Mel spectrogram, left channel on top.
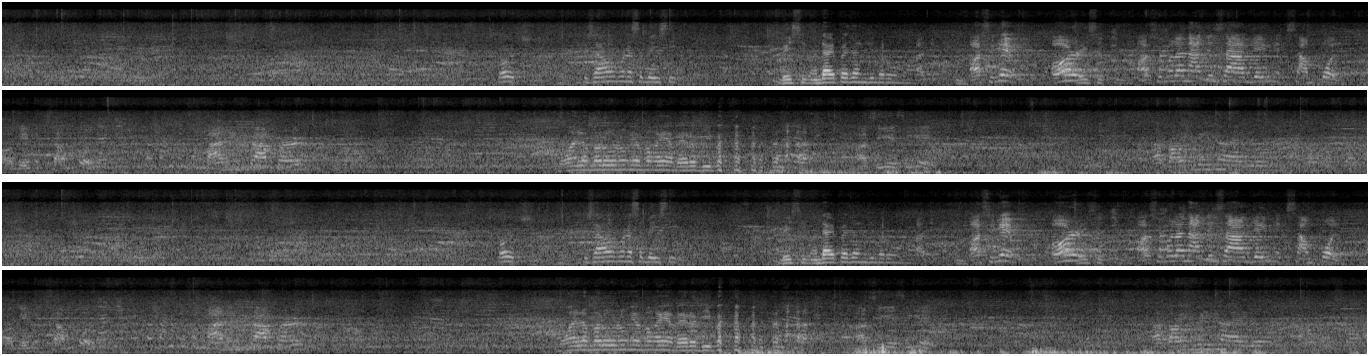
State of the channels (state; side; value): normal; both; correlation 0.39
